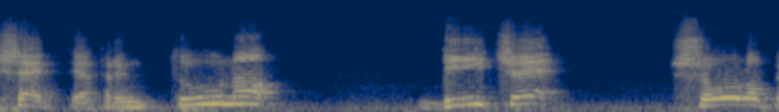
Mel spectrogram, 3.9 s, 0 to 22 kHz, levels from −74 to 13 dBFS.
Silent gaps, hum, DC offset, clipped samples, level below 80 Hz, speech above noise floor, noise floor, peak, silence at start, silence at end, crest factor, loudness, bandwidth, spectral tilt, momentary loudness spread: none; none; under 0.1%; under 0.1%; -44 dBFS; 27 dB; -46 dBFS; -4 dBFS; 0 s; 0 s; 16 dB; -19 LUFS; 12 kHz; -4.5 dB/octave; 14 LU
